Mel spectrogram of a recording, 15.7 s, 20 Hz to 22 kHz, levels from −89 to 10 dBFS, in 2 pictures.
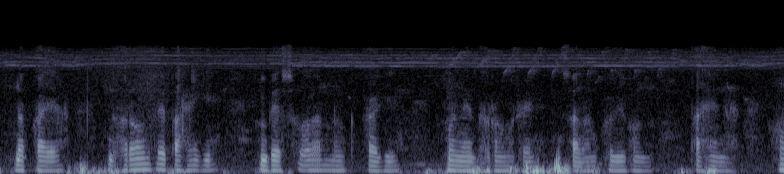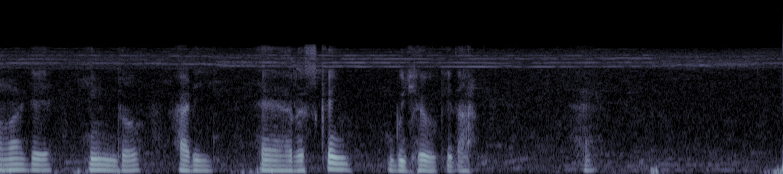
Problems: background sounds at intervals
